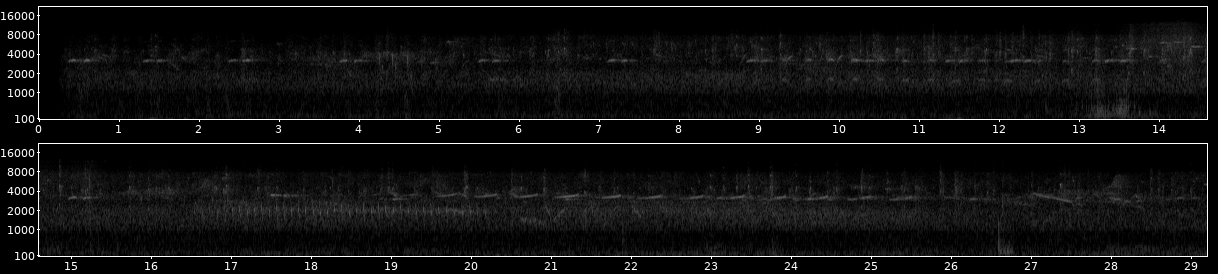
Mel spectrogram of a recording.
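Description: Faint birdsong: a bird repeating short high chirps, about one or two a second, quickening later into a fast run of down-slurred notes, with a buzzy trill partway through.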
